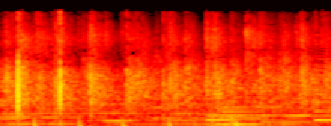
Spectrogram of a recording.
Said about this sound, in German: Dá uma salva de palma bem forte ao Senhor. Geben wir unserem Herrn einen großen Applaus.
